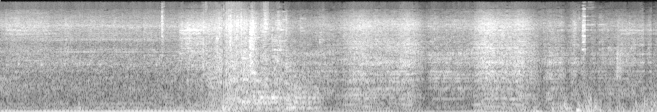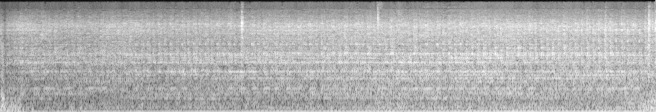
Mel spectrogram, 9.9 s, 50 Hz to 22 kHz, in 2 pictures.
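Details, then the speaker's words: 1971 AMC Gremlin with a low steady engine rumble as the car moves and a loose tinny rattle over it from a little pan on the transmission cover vibrating; the car's brakes are poor. "brakes on the car and that's a little pan on the transmission cover that makes that noise that first time I've bent it"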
